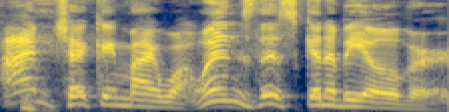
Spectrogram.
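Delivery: put-on old man pirate voice. Imitating own past reaction to a monster movie: old man voice like a pirate. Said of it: "Old Man McCarty sounds a little like a pirate".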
